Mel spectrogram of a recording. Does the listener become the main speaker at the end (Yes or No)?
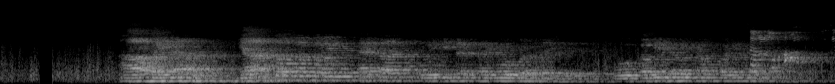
Yes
